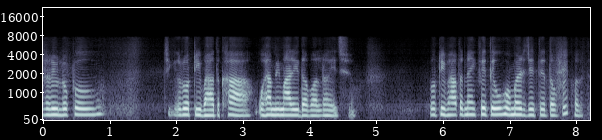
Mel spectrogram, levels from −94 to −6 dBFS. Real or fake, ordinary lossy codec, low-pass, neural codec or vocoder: fake; none; none; codec, 16 kHz, about 1 kbps, DyCAST, with the encoder's durations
